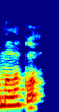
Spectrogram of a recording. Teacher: когда мы говорим слово «молоко», мы как бы говорим «м», потом «ла», уже оно такое больше похоже на «о», и потом «ко». · Term: редукции гласного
